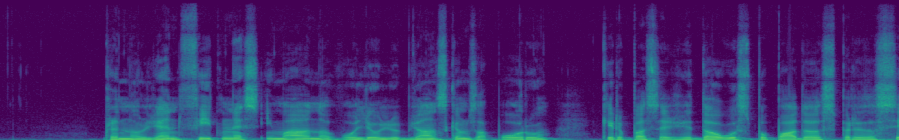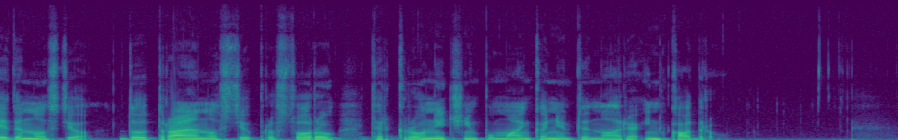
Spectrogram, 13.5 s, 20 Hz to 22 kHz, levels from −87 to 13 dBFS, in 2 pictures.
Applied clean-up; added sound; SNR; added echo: none; none; none; none.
